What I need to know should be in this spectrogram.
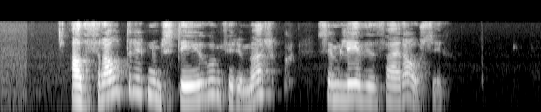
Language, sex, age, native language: Icelandic, female, 60-69, Icelandic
